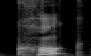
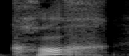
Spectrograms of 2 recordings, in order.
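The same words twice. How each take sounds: First: It is said with an English pronunciation. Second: It is said with German pronunciation. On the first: "we don't have Koch in English, maybe Koch" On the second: "the German Koch"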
